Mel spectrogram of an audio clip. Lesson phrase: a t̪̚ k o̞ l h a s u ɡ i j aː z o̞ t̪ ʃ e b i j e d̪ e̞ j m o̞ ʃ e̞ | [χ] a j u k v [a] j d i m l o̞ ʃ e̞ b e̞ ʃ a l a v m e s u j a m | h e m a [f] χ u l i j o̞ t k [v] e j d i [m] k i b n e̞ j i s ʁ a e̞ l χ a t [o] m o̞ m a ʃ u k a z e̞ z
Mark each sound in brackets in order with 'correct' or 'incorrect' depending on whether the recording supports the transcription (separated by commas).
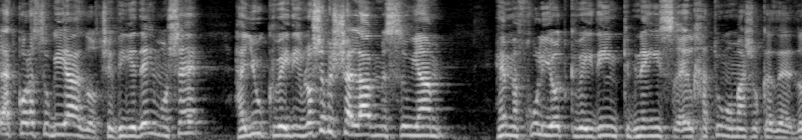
incorrect, incorrect, correct, correct, correct, incorrect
